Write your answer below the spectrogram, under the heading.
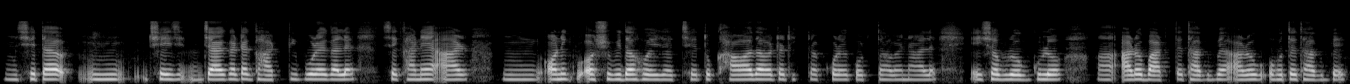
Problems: background sounds at intervals, background conversations at intervals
